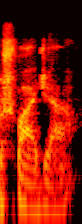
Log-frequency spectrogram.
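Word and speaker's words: 摔跤: Yeah, I've learned a little Shuai Jiao.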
